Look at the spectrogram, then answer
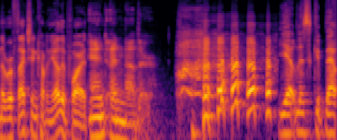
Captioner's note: laughing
